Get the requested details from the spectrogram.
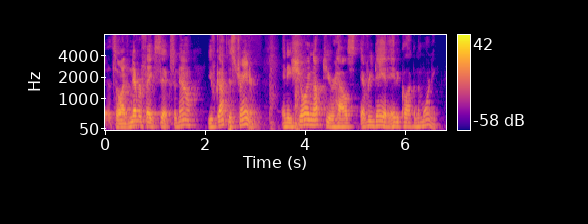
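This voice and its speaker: With an unremarkable speaking voice, a man talks at a fairly quick pace, his pitch fairly high and its variation ordinary. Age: 60s. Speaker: business executive. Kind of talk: podcast interview. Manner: conversational, with fillers and repetitions.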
